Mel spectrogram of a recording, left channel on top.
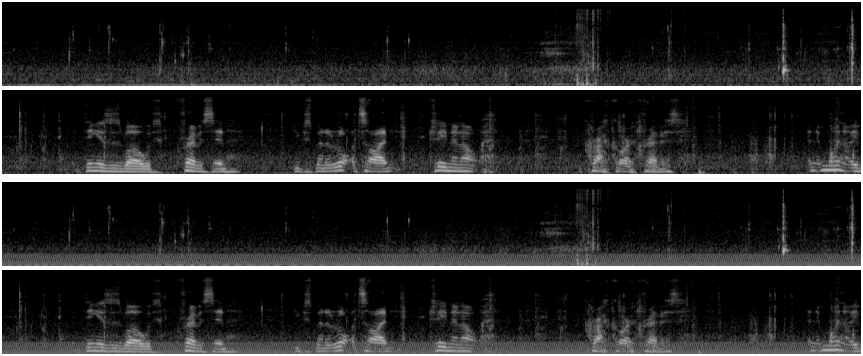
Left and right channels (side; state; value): right; noise; hum, 7 dB below the sound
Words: The thing is as well with crevicing, you can spend a lot of time cleaning out a crack or a crevice and it might not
